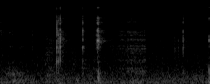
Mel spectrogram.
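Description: A few faint, light clicks and taps as a laptop LCD panel is handled and lifted by hand, the sharpest ones about half a second and a second in.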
